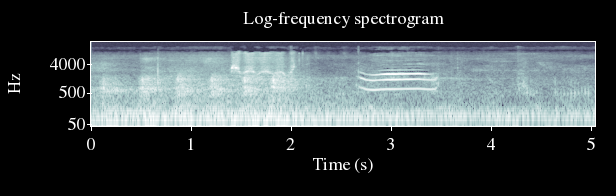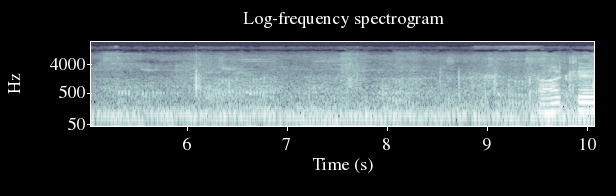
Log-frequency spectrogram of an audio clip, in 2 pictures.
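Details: A shy street tabby cat in Morocco, approaching people for food, gives one drawn-out harmonic meow lasting about a second, then a short rising meow at the end, over steady low background hum.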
